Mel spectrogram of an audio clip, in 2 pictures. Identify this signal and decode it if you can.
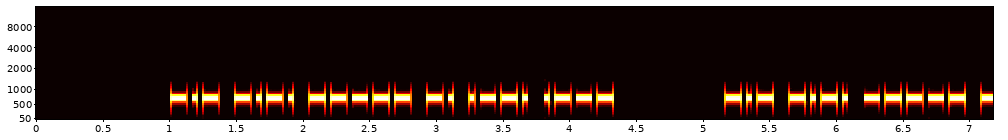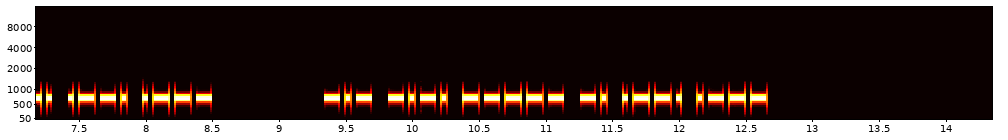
Morse code, heard as a keyed tone, about 30 wpm, 700 Hz. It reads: KC0NPJ KC0NPJ KC0NPJ
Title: USA Call Signs - 6 Characters - Repeated 3x - 30wpm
